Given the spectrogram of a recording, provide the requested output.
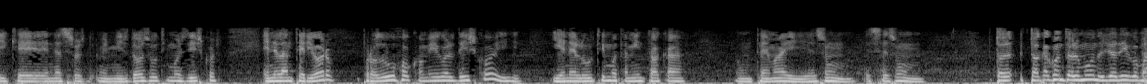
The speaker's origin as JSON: {"language": "Spanish", "town": "Pontevedra", "region": "Galicia", "country": "Spain", "said": "cuando me preguntan de dónde vienes, yo digo de Pontevedra"}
